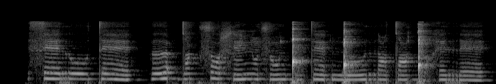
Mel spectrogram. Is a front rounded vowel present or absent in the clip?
absent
